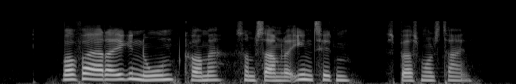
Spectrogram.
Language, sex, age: Danish, female, 26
